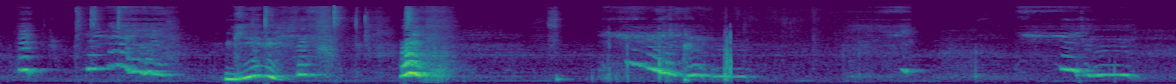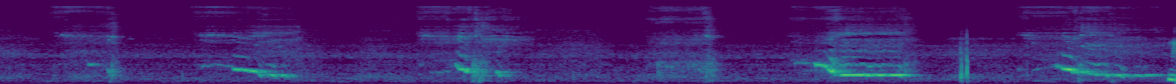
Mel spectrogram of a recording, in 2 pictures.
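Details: Springer spaniel, a pet female named Abby, indoors by a bathtub trying to catch a water bug; short high whimpers and yips at intervals of a second or two, with a person urging her on between them.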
